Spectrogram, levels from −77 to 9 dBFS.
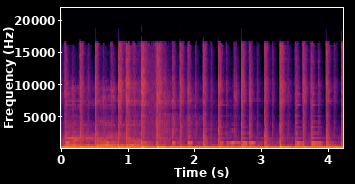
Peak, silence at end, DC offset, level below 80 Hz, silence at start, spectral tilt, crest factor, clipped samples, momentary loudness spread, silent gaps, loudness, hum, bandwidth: -2 dBFS; 0 s; under 0.1%; -14 dBFS; 0 s; -5 dB/octave; 12 dB; under 0.1%; 3 LU; none; -16 LUFS; none; 17.5 kHz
